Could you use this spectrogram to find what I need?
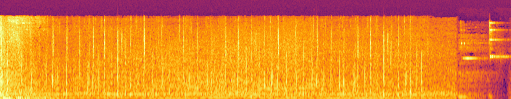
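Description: Quick footsteps run over hard ground.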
